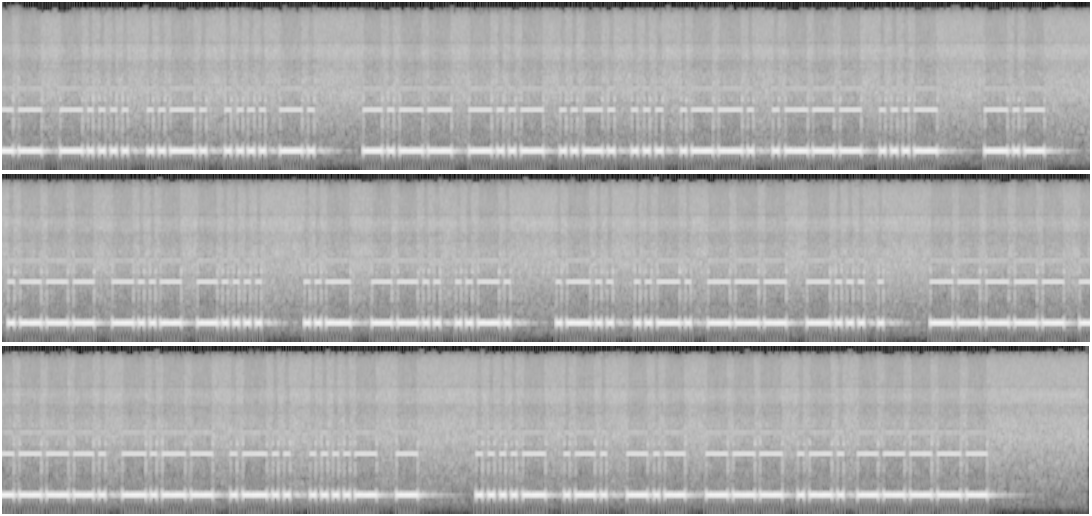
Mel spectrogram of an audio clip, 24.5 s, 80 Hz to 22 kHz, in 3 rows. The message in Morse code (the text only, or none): … YXFSPJV K JX6 UZF LFOBE 09YL4T 4RKOR0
